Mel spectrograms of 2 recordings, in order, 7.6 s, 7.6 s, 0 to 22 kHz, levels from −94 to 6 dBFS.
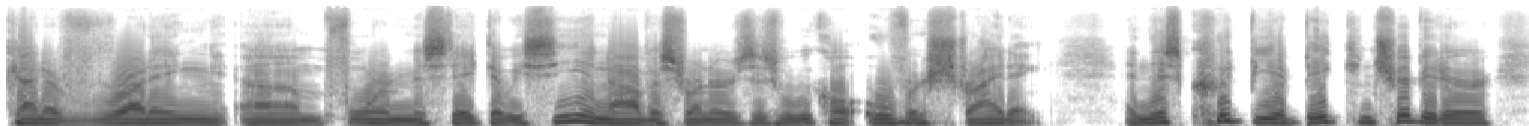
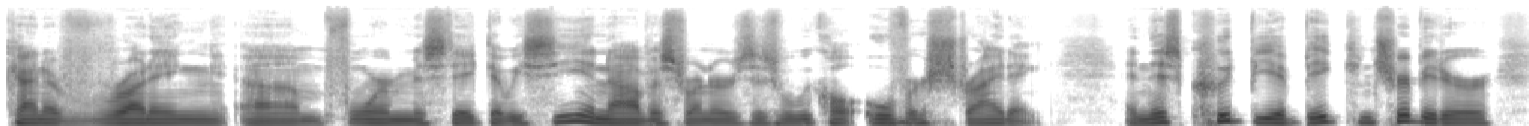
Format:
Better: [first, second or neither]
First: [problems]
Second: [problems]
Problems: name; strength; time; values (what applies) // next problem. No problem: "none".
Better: second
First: distortion; slight; 10 dB below the speech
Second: none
